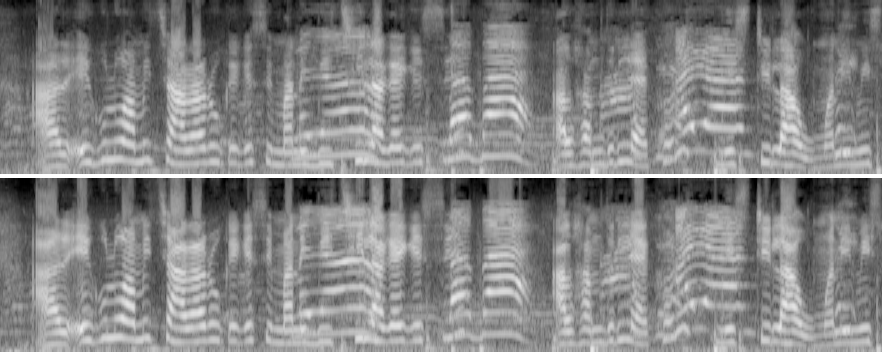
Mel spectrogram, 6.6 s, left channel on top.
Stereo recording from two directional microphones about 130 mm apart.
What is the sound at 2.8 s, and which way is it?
A woman's voice, 20° right (ahead or behind).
